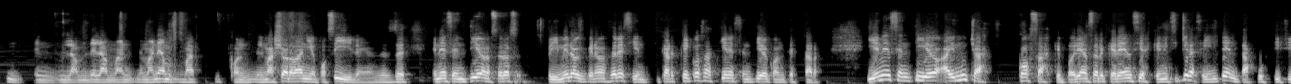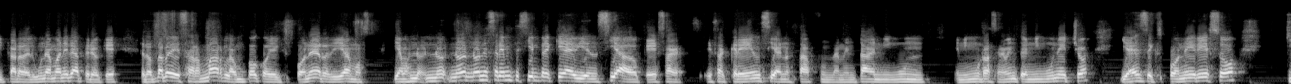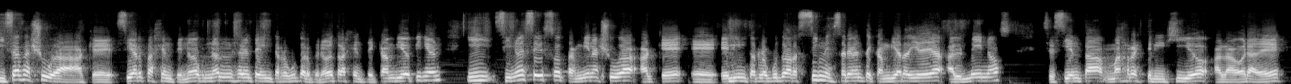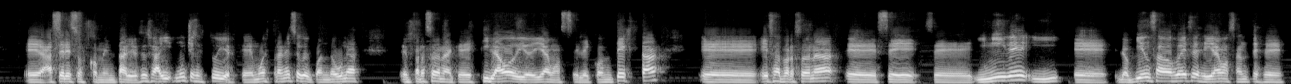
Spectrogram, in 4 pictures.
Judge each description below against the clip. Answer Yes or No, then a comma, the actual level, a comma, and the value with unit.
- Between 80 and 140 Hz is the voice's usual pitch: Yes, low, 135 Hz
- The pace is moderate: No, fast, 200 wpm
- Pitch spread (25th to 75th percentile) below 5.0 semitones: No, wide, 5.4 semitones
